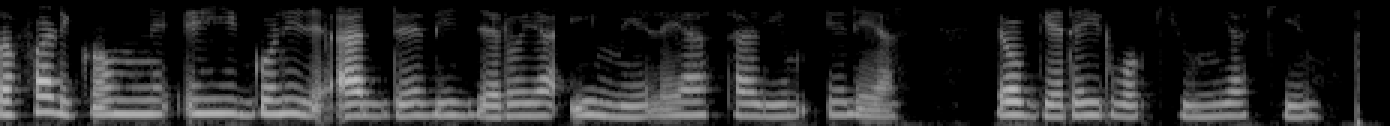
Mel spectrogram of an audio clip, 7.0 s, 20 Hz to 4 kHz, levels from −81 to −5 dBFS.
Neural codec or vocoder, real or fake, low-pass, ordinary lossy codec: none; real; 3.6 kHz; Opus, 32 kbps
